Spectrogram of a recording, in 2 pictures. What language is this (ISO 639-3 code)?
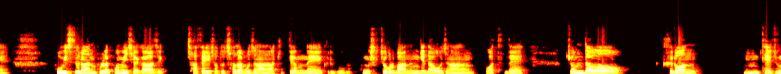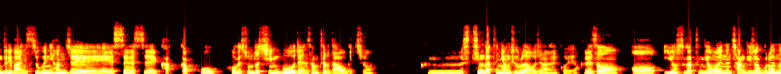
kor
